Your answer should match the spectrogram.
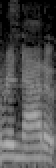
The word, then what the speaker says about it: Renato: Dahil ba ng Renato? Kabalo- Renato. kabalo- Silent T na ya. Renato. Renato. Renato.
